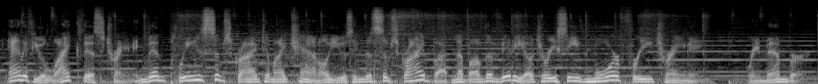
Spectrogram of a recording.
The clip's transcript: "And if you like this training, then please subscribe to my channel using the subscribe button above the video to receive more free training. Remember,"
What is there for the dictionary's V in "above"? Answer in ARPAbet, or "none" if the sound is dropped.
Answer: V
